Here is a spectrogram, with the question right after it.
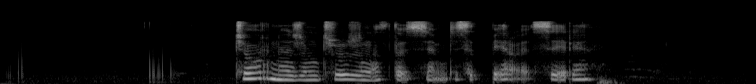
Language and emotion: Russian, sad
